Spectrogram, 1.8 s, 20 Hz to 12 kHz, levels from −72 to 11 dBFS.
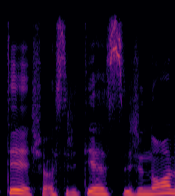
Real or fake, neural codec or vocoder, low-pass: real; none; 10.8 kHz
